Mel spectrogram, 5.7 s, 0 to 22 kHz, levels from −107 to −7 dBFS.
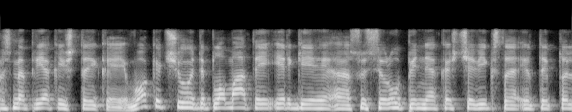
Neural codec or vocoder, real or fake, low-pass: none; real; 7.2 kHz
